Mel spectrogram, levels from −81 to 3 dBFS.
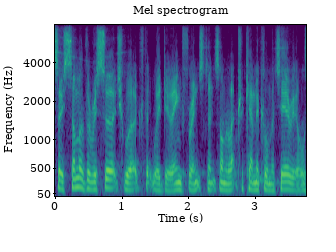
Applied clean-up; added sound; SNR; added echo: neural separator model SepFormer DNS4.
